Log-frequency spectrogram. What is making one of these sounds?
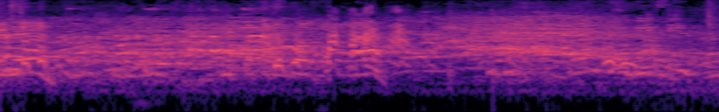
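A crowd of young men and women chatters nearby.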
